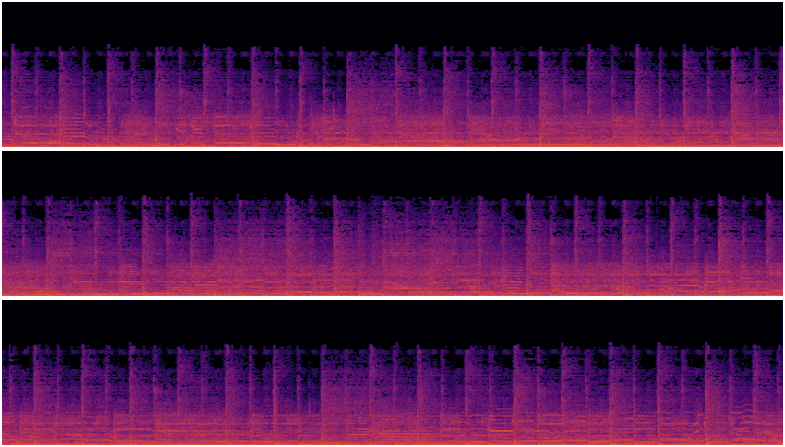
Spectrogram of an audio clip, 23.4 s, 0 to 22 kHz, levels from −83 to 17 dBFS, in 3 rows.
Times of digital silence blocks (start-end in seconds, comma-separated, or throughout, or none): 14.36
